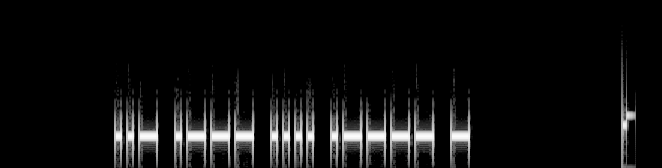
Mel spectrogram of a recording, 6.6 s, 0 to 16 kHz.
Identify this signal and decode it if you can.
Morse code, heard as a keyed tone, about 20 wpm, 700 Hz. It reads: UJH1T
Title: Five Challenging Letter-Number Combinations 20wpm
